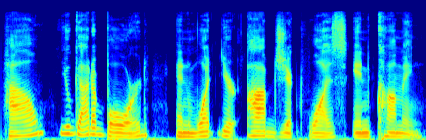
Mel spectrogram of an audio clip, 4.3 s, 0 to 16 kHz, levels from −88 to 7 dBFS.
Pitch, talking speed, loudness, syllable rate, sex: 115 Hz, 155 wpm, -21 LUFS, 3.9 syllables/s, male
